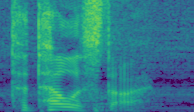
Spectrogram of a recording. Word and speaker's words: tetelestai: The word here in Greek is pronounced tetelestai. Tetelestai.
